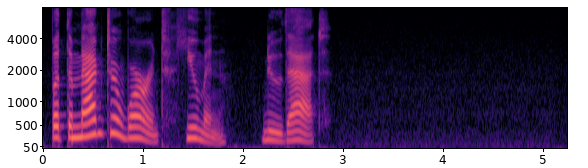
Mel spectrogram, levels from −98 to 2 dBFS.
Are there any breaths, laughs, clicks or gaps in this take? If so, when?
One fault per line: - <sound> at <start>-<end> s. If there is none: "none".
none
